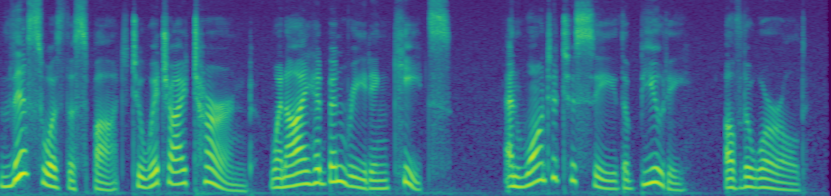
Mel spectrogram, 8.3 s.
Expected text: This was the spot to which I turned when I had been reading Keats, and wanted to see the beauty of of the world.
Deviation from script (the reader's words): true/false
true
